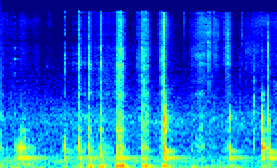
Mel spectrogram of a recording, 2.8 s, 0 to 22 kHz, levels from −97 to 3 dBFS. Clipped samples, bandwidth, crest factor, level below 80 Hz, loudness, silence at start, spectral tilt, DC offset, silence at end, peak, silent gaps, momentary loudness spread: under 0.1%; 17 kHz; 30 dB; -38 dBFS; -33 LUFS; 0 s; -5 dB/octave; under 0.1%; 0 s; -4 dBFS; none; 15 LU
